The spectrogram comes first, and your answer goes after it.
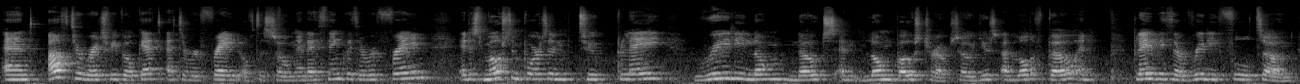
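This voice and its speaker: A woman's voice: fairly high pitch, normal speed, few pauses, far from the mic, slight background noise. A young woman giving an instructional tutorial to camera as a music teacher, recorded indoors in a bare room. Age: young adult. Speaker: violin teacher. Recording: roomy, echoey indoor sound.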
